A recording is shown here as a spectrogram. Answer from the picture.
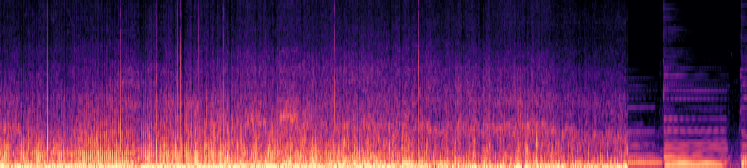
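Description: Motorcycle engine running steadily at cruising speed, with heavy wind noise on a helmet-mounted camera. About twelve and a half seconds in it cuts off suddenly, giving way to strummed acoustic guitar music.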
